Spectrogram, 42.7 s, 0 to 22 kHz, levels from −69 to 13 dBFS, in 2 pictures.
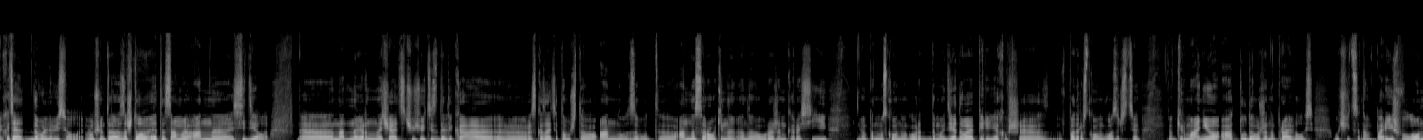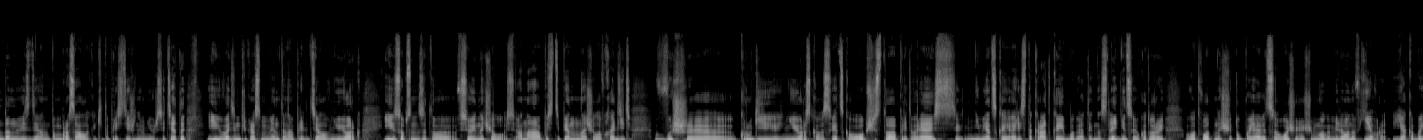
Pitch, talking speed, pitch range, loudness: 110 Hz, 135 wpm, 105-120 Hz, -20 LUFS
